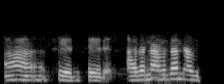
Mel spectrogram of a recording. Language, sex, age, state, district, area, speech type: Tamil, female, 60+, Tamil Nadu, Perambalur, rural, conversation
